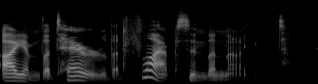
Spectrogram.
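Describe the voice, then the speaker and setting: A put-on character voice at a fairly slow pace. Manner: heroic, theatrical.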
